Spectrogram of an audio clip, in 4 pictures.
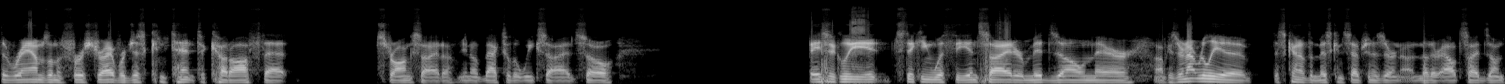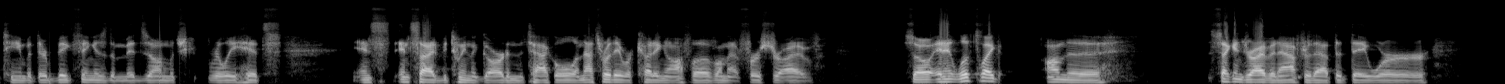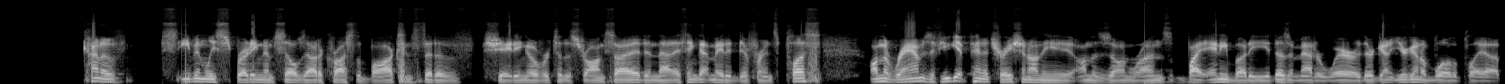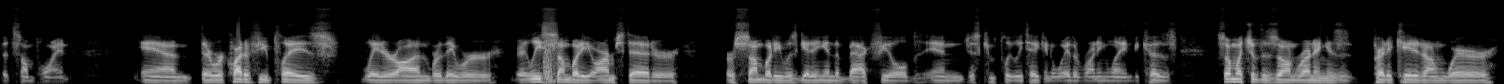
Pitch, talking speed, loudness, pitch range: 100 Hz, 195 wpm, -21 LUFS, 95-110 Hz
